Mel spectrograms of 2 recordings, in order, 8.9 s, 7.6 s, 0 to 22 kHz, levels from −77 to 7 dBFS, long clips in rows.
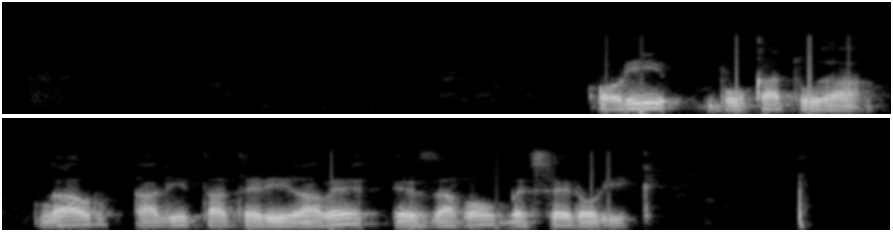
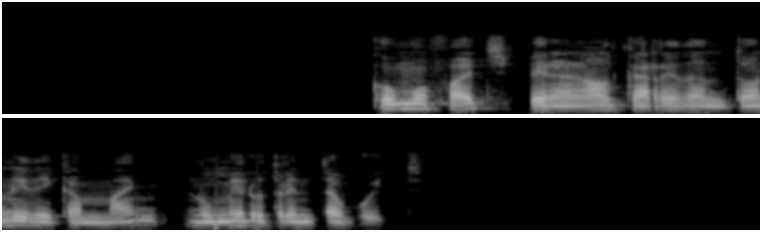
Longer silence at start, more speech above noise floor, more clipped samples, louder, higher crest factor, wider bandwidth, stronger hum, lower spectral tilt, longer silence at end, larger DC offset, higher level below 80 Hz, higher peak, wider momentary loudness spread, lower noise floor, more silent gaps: first, 2.95 s vs 1.85 s; second, 59 dB vs over 66 dB; neither; first, -16 LUFS vs -25 LUFS; about the same, 16 dB vs 20 dB; about the same, 7.6 kHz vs 7.6 kHz; neither; first, -8 dB/octave vs -6.5 dB/octave; second, 1.2 s vs 1.7 s; neither; first, -50 dBFS vs -62 dBFS; first, -2 dBFS vs -6 dBFS; first, 15 LU vs 8 LU; second, -73 dBFS vs under -90 dBFS; second, none vs 4.64-4.68 s, 5.72-5.79 s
